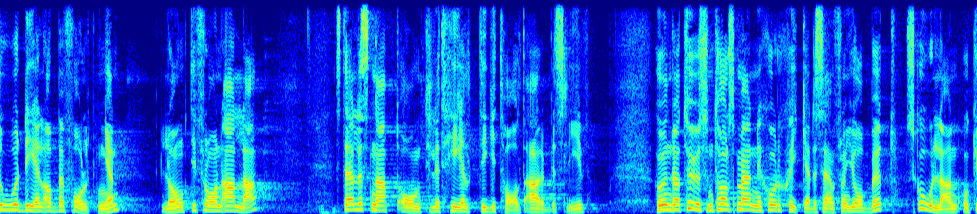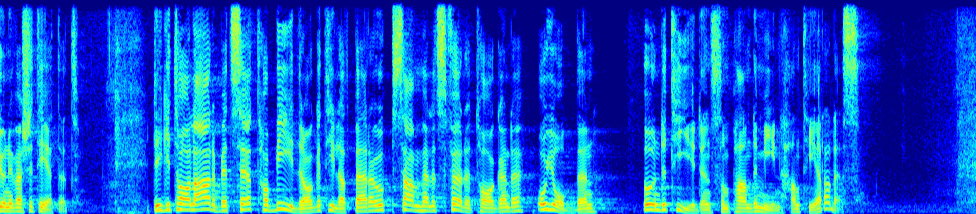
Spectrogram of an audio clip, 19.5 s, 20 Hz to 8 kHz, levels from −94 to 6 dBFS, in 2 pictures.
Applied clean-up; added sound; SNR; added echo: none; none; none; none.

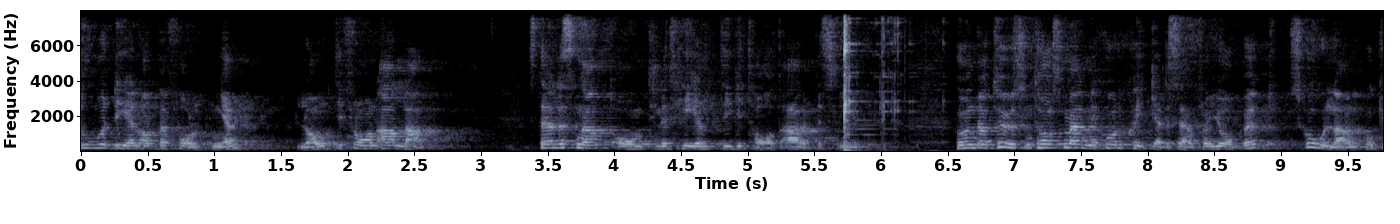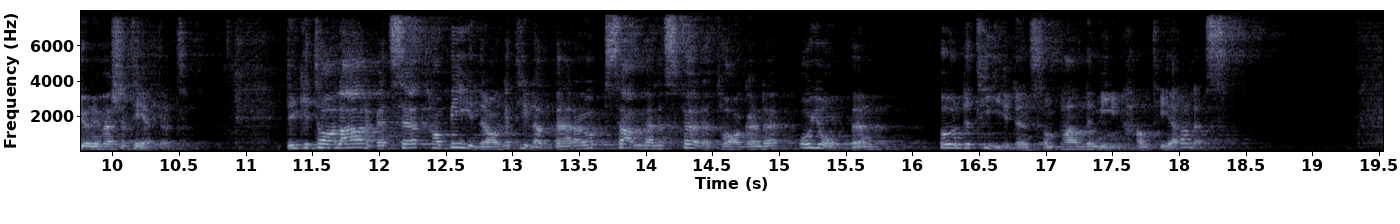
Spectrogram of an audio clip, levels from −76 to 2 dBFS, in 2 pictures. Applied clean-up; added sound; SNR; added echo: none; Shatter; -2 dB; reverberation time 1.1 s.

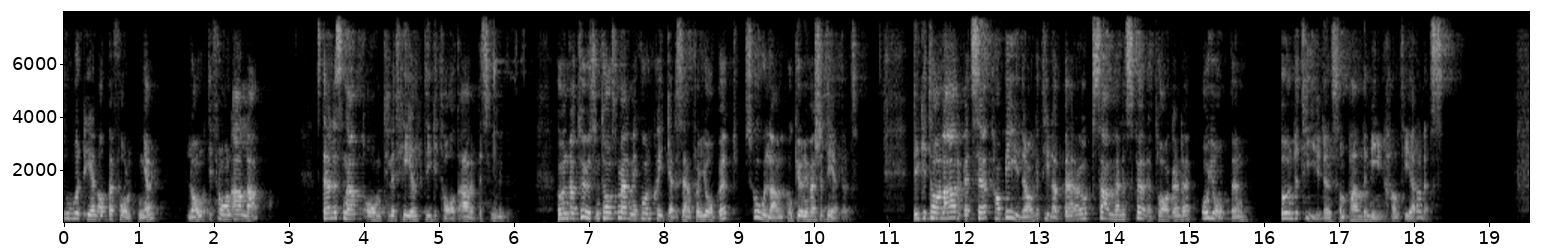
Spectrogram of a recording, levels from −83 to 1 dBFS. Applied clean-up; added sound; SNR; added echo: neural mask model DeepFilterNet 3.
